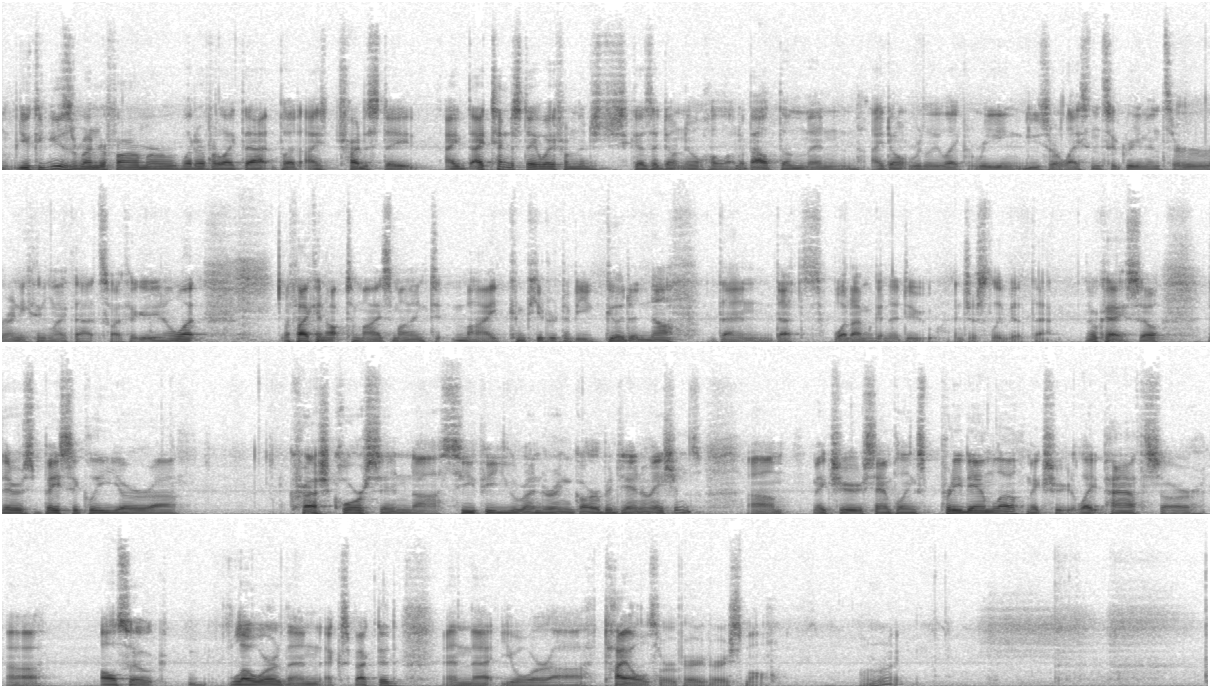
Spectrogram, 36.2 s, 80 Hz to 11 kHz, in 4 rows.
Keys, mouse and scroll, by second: 22.7-24.5 drag, 27.8-30.7 drag, 33.3-35.1 drag.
